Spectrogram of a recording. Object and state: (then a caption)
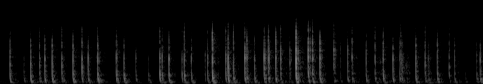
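Glossy cardboard photo card. Long painted fingernails tap and scratch across the surface of a large, glossy printed cardboard photo card resting on BLACKPINK's THE ALBUM. A quick, steady run of dozens of crisp, bright clicks, with faint scratching between them, stops dead with almost no ring.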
